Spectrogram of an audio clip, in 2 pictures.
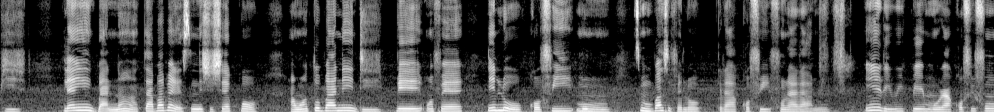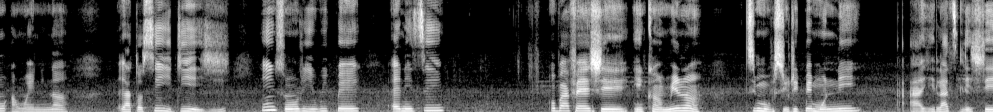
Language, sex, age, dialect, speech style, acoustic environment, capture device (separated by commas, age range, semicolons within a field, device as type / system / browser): Yoruba, female, 25-34, Nigeria - Ibadan, relaxed, nature, mobile / Linux / Chrome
